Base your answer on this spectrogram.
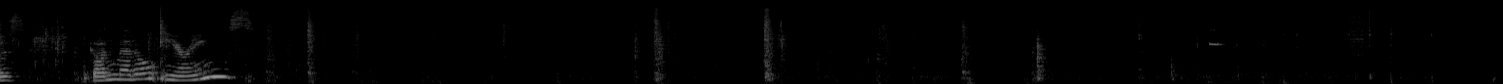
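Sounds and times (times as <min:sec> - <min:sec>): faint clicks and rustles of packaging: 0:00.0 - 0:01.8, 0:02.6 - 0:10.5, 0:11.4 - 0:15.0.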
